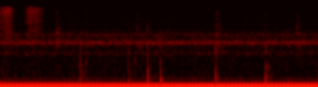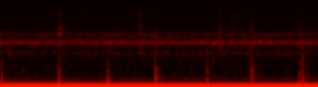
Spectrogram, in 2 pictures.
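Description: Footsteps tap softly and steadily.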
